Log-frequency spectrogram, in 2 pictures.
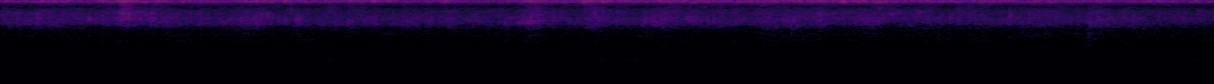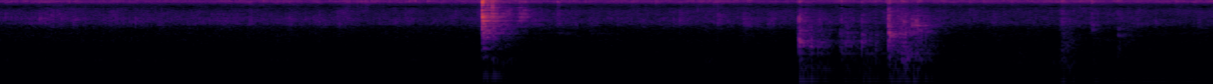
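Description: Sliced sausage frying in butter and grease in a skillet, a faint steady sizzle. A few sharp clinks of a fork against the pan come about eight and a half seconds in and again around ten seconds in.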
